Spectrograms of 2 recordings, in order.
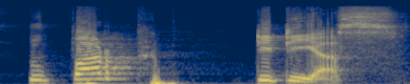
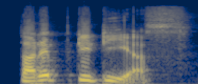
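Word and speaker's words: surreptitious: দেখো দেখো সুপারটিটিয়াস, সরি উচ্চারণটা আমি ভুল করেছি। দেখো সারেপটিয়াস, সারেপটিটিয়াস, সারেপটিটিয়াস শব্দটা স্টার মার্ক করবে।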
